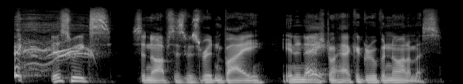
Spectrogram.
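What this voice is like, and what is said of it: Put-on Boston accent. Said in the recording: “Boston accent the whole time, please.”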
